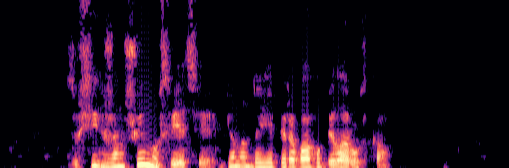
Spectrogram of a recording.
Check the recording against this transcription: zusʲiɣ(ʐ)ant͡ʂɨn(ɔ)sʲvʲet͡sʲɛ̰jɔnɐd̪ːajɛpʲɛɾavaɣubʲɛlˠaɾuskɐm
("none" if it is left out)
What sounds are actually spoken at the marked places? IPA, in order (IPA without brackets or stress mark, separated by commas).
ʐ, u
